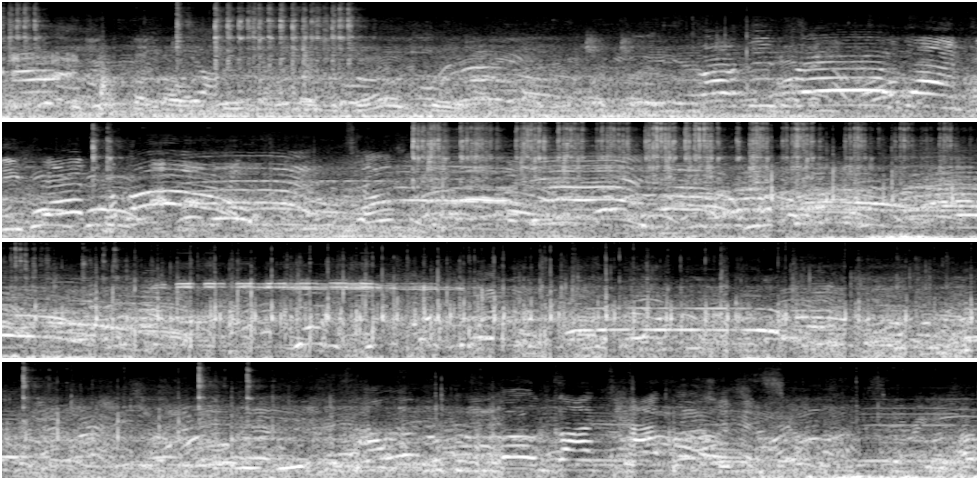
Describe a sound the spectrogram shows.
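A crowd of young players and spectators shout and cheer outdoors.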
